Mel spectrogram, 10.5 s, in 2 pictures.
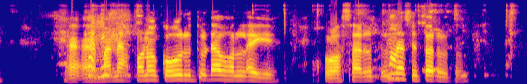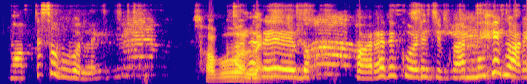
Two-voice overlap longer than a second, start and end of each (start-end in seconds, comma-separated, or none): none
